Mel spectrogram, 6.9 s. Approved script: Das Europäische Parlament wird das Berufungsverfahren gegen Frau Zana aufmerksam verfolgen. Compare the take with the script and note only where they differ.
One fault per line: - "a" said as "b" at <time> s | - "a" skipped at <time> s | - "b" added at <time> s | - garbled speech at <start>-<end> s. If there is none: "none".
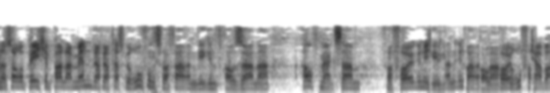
- "wird" added at 1.3 s
- garbled speech at 5.4-6.6 s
